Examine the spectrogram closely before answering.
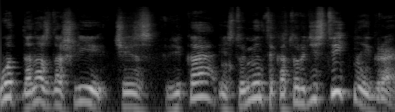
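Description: A man's pitch swings very widely against a quiet background. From Moscow, Russia; Russia. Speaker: guitar maker. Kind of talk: interview. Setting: workshop. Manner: halting. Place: workshop.

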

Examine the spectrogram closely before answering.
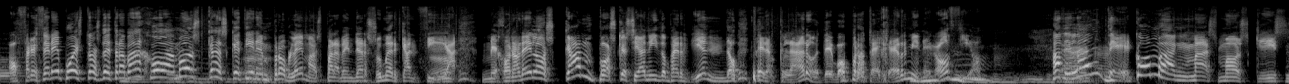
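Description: A put-on character voice, fairly high in pitch, goes at a moderate pace over clear background noise. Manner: pompous sales pitch, bombastic.

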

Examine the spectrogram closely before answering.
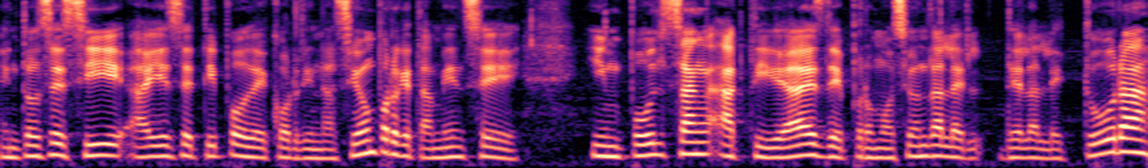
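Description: This is a man with a plain, everyday voice. His pitch is fairly high, with ordinary pitch variation. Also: moderate pace. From Guatemala. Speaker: coordinator of braille and audiobook production, blind. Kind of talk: interview. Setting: on location at a hospital. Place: office. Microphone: handheld.

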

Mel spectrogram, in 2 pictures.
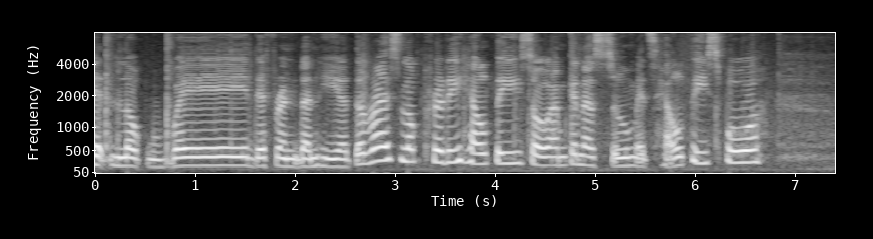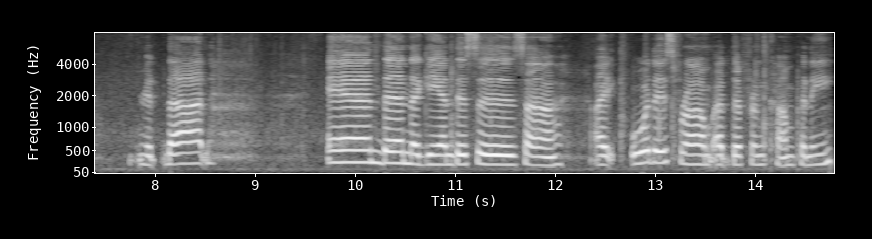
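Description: Her loudness very even, a woman talks at a fairly slow pace with ordinary pitch variation in a dry sound with no echo. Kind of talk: casual tutorial narration. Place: garden. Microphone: phone near.

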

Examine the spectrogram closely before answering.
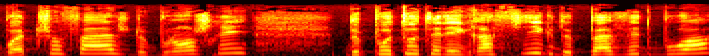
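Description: The sound is dry and close with no echo as a woman with a high pitch talks at a fairly quick pace with lively intonation. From Landes, southwest France. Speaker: history presenter. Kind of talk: informal lecture.

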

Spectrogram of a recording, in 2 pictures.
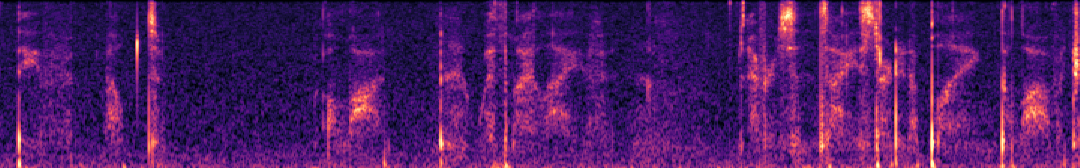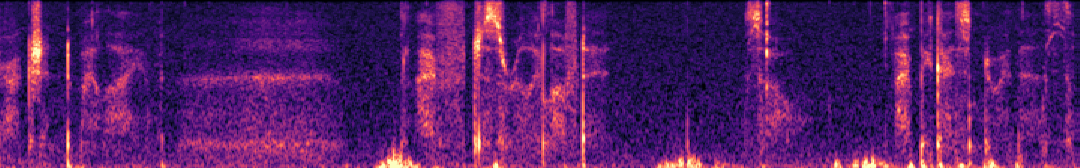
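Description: A woman whispers in a gentle tone at a fairly slow pace. Her loudness swings widely, and long, frequent pauses break up her words. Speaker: ASMR content creator. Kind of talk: whispered positive affirmations video. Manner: gentle, soft whisper. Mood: calm, kind, reassuring. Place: home room. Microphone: earbuds.

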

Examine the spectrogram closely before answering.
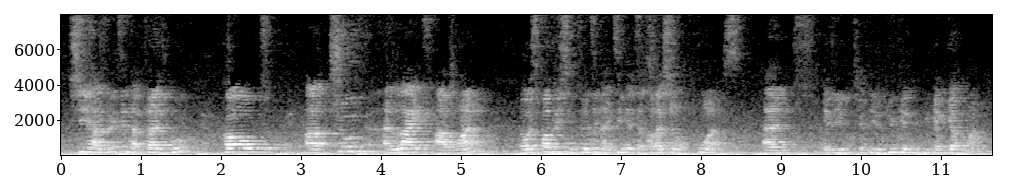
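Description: Amid noticeable background noise and strong room echo, a man speaks at a moderate pace with long, frequent pauses. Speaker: event host introducing a guest. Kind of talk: formal introduction speech. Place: hall. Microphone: camera far.

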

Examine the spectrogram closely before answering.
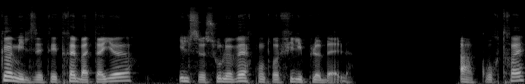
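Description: A man at medium pitch with lively intonation and a moderate pace, in a very clean recording with a silent background. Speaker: history narrator. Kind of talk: scripted history narration for a general audience. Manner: measured, storytelling; clear and didactic.

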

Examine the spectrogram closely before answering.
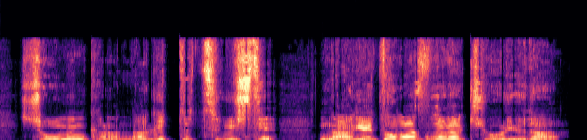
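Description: A man puts on a character voice, talking fairly slowly. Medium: dub. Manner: growling, roaring, bombastic.

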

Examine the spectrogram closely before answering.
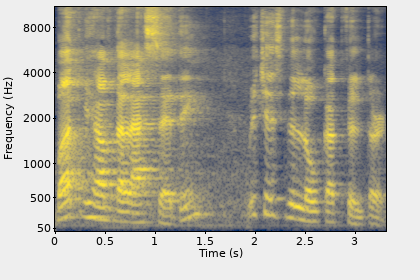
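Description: Speaking at a moderate pace, a man with a fairly high pitch and a slightly husky edge makes big pitch swings.

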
